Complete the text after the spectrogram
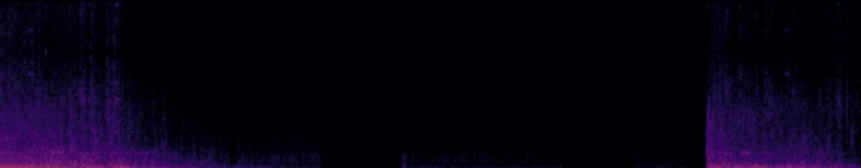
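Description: A car crashes and tumbles down a slope.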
